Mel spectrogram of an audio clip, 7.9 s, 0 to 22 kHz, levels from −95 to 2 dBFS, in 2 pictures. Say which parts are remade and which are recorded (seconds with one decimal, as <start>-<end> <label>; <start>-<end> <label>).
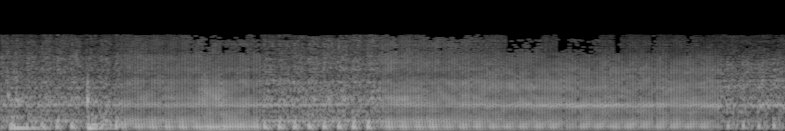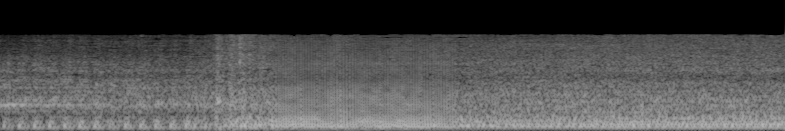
0.0-0.6 recorded; 0.6-1.3 remade; 1.3-1.9 recorded; 1.9-3.6 remade; 3.6-5.3 recorded; 5.3-6.2 remade; 6.2-7.9 recorded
